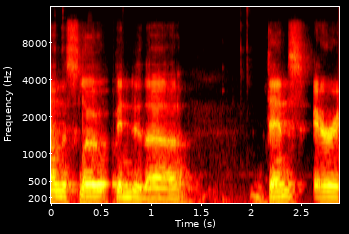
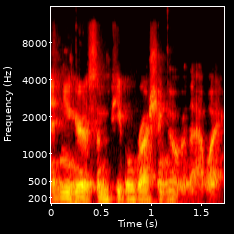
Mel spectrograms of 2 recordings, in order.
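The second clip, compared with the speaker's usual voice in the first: usual speaking voice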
